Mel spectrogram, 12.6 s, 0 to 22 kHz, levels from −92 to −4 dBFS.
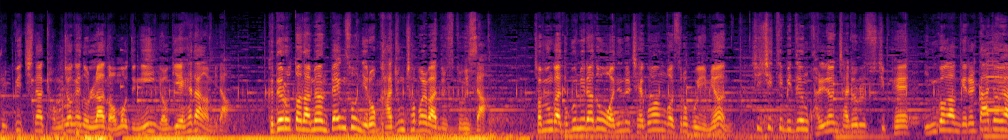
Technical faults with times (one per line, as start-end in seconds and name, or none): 1.49-1.55 compressed frames skipped
5.90-5.96 compressed frames skipped
7.02-7.07 compressed frames skipped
